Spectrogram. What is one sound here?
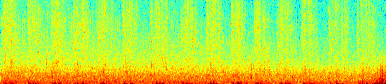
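Leaves and bushes rustle as a large creature pushes through.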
